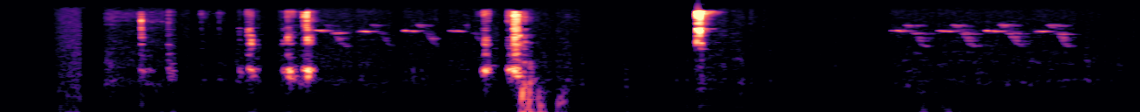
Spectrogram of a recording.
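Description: Downy Woodpecker giving one sharp, high 'pik' among scattered dry ticks and taps, with faint high twittering notes near the end; otherwise quiet.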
